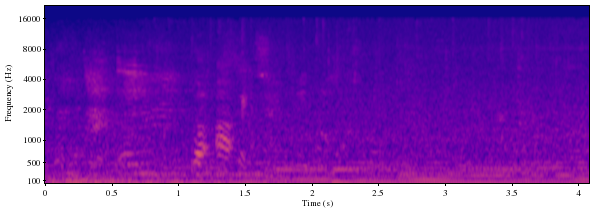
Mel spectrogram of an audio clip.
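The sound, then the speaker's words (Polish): Steady rain falls in a continuous, even hiss on a cold evening, 1 March 1932, at 9 p.m. outside the Lindbergh family home, with a low rumbling undertone and a few brief, faint tonal sounds rising over it. “Wszystko zmienia się w zimny, deszczowy wieczór 1 marca 1932 roku.”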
